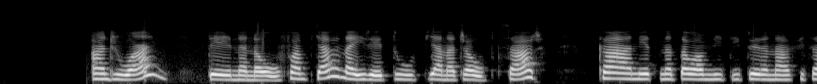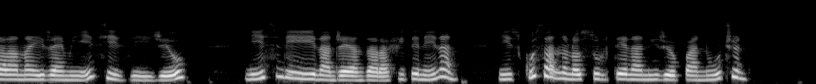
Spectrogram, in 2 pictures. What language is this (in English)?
Malagasy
